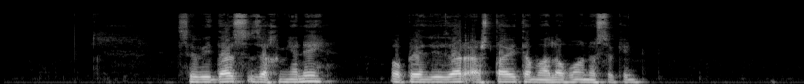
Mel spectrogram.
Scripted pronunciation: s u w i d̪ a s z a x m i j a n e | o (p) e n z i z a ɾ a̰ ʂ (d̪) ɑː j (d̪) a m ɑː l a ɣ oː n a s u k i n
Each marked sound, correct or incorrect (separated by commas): correct, incorrect, incorrect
